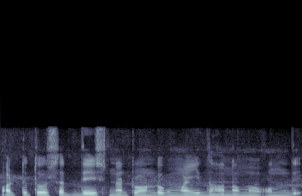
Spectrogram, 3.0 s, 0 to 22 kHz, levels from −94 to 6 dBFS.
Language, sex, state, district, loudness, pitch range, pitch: Telugu, male, Andhra Pradesh, Manyam, -23 LUFS, 135-145 Hz, 140 Hz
